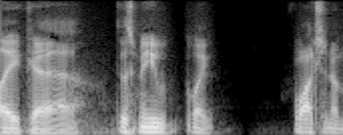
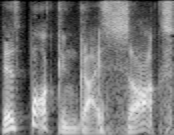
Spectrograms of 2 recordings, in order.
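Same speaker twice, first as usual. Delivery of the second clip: taunting voice. Showing the voice the group uses to make fun of people: mocking voice. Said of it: "a common voice we use to make fun of people".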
